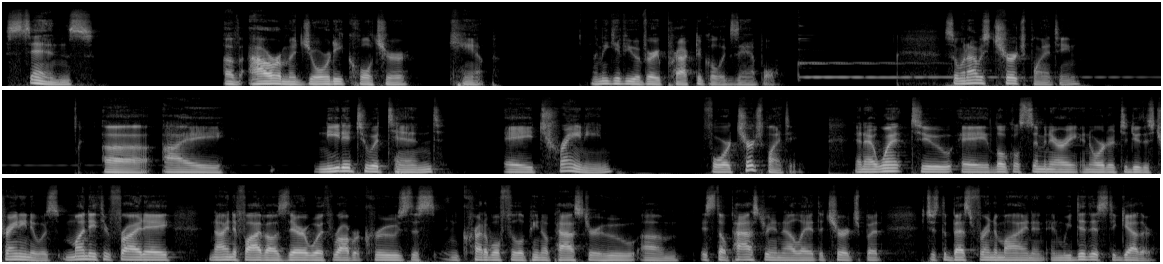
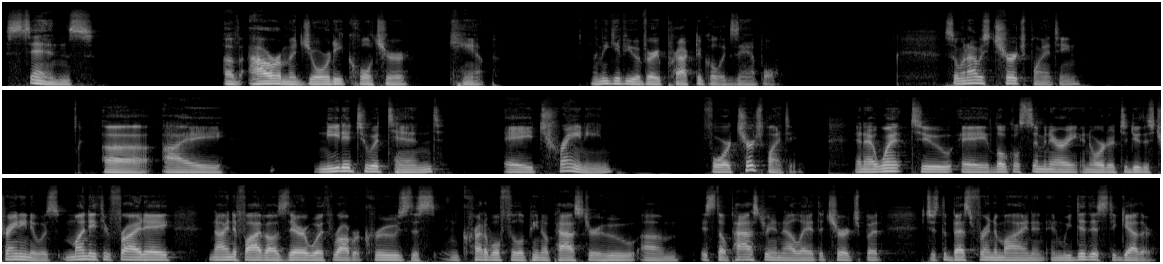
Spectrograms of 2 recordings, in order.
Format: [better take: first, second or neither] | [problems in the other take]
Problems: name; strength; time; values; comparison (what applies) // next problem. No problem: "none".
second | clattering dishes; faint; from 8 to 11 s; peak 15 dB below the speech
